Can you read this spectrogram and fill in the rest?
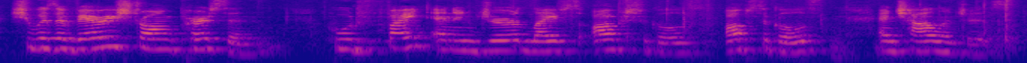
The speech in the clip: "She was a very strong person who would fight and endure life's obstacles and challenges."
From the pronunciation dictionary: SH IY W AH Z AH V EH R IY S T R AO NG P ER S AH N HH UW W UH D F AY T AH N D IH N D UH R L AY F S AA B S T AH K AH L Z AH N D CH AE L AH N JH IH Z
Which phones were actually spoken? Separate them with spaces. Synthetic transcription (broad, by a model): SH IY W AH Z AH V EH R IY S T R AO NG P ER S AH N HH UW W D F AY T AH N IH N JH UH R L AY F S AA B S T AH K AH L Z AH N CH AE L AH N JH IH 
